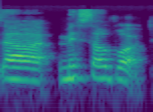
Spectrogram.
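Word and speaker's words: מסרבות: First of all, my name is pronounced, as in, yeah. Yeah, that's part one, and it's Mesarvot.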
